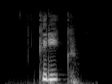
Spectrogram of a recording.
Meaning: 1. cry (a shout or scream), outcry, scream, shout, shouting, yell 2. creek (in English and American creek names)
- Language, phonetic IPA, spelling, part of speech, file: Russian, [krʲik], крик, noun, Ru-крик.ogg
